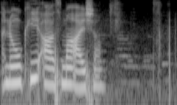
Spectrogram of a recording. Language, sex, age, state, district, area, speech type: Urdu, female, 18-30, Bihar, Khagaria, rural, spontaneous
